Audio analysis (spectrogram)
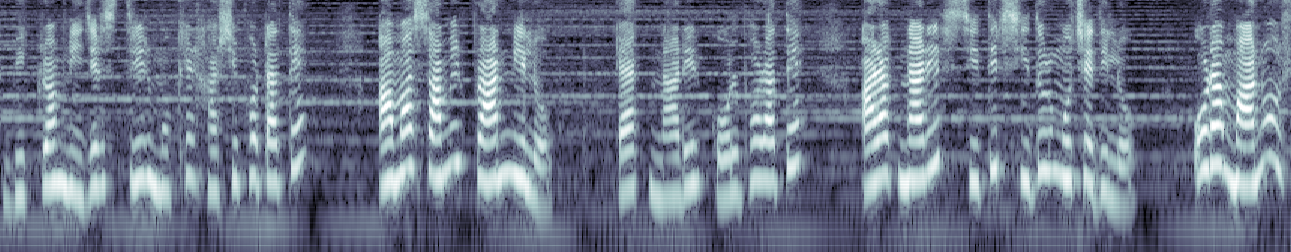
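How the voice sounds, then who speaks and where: A woman's voice: sits high, expressive, measured pace, soft background music. A woman playing a wronged, grieving young mother in a cartoon moral story, declaiming with righteous defiance. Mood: bitter outrage. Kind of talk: dramatic animated moral story acting.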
